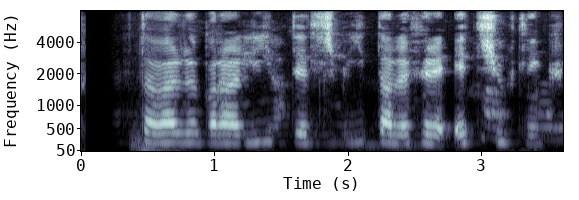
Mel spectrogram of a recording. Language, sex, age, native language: Icelandic, male, 12, Icelandic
